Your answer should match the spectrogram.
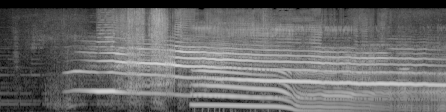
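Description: Freely improvised music. After a near-quiet first half second, several sliding pitched tones come in. One falls steadily in pitch and settles into a low tone about three seconds in, while a high tone is held above it.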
